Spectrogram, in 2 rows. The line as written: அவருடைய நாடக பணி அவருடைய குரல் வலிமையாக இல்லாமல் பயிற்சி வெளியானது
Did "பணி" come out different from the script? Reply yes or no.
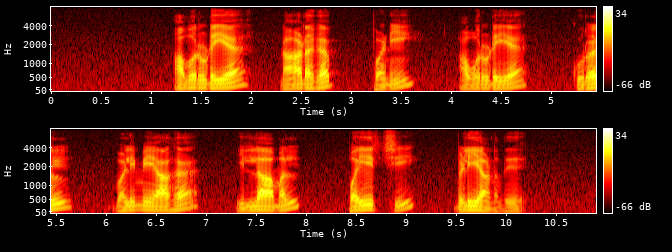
no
